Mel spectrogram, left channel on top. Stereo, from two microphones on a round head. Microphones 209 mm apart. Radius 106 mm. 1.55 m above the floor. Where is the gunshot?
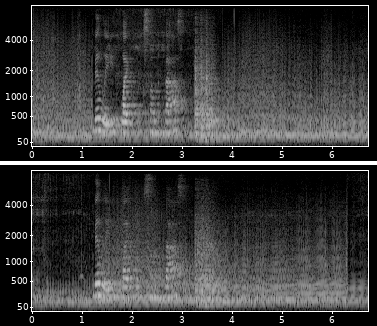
55° left (ahead or behind), 1.1 m.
